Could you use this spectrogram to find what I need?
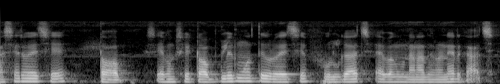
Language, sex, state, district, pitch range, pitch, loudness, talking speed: Bengali, male, West Bengal, Alipurduar, 115-135 Hz, 120 Hz, -18 LUFS, 180 wpm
